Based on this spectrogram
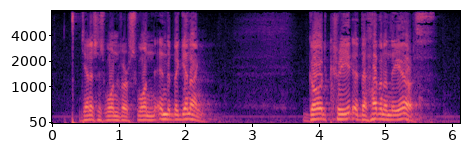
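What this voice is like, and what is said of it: Thick Scottish accent. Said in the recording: “the thick Scottish accent”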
